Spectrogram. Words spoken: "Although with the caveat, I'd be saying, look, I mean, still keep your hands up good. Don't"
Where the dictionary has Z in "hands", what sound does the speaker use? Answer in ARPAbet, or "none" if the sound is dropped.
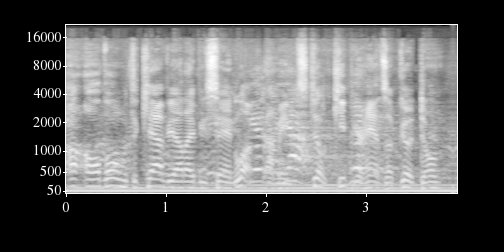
Z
